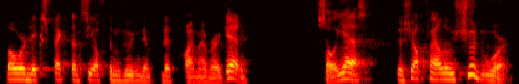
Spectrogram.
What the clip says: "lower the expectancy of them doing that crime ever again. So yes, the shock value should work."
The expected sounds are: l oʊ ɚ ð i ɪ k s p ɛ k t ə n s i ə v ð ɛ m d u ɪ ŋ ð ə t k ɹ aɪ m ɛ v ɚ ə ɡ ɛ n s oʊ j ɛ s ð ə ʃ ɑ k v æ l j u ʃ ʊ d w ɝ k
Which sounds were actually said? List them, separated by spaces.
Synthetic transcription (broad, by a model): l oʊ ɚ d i ɪ k s p ɛ k t ə n s i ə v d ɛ m d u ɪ ŋ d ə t k ɹ aɪ m ɛ v ɚ ə ɡ ɛ n s oʊ j ɛ s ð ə ʃ ɑ k f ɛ l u ʃ ʊ d w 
